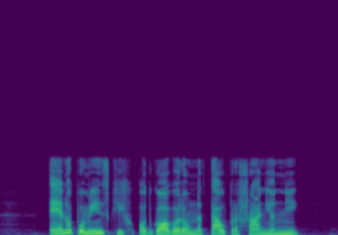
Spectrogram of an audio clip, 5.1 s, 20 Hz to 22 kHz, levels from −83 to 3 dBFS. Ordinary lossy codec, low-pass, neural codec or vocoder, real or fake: none; 7.2 kHz; none; real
